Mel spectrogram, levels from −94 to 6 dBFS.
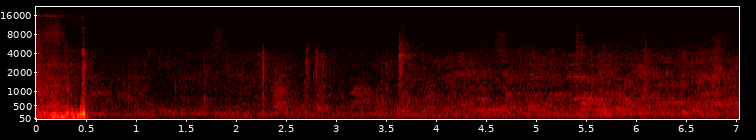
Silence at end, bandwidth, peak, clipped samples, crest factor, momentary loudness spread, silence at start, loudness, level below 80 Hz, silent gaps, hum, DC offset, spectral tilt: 0 s; 16.5 kHz; -30 dBFS; under 0.1%; 30 dB; 18 LU; 0 s; -60 LUFS; -72 dBFS; none; none; under 0.1%; -5.5 dB/octave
